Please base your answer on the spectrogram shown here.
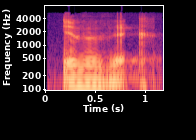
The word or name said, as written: Ivvavik National Park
